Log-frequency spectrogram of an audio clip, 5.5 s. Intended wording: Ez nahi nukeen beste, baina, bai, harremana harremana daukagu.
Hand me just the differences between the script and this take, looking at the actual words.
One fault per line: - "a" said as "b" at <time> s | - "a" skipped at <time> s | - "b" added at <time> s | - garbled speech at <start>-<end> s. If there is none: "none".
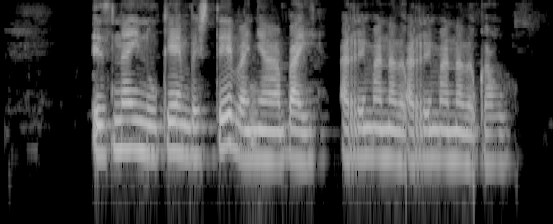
none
